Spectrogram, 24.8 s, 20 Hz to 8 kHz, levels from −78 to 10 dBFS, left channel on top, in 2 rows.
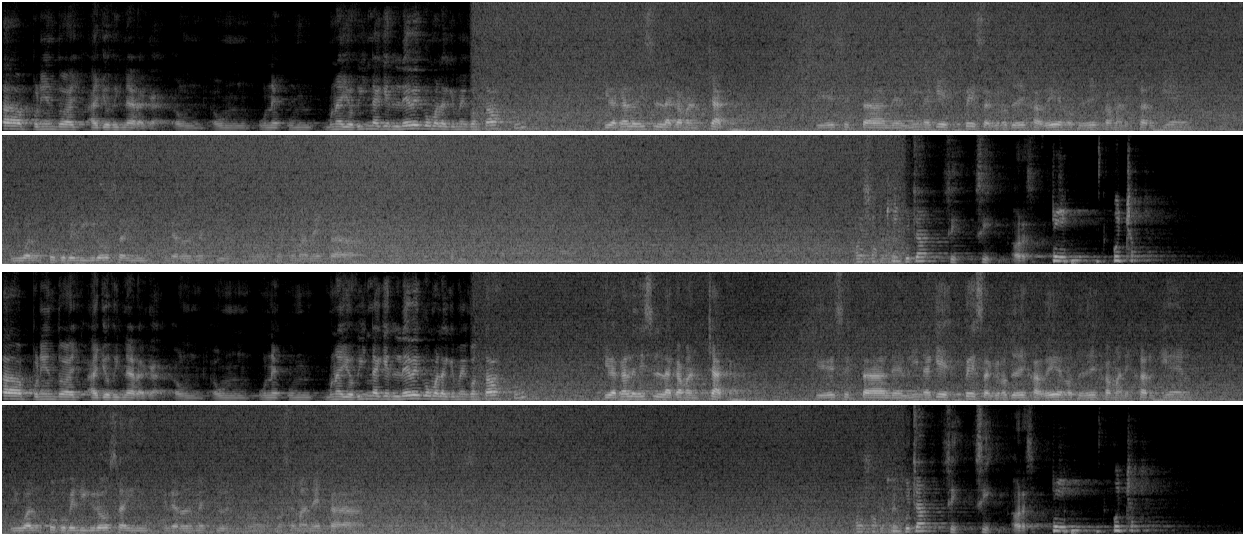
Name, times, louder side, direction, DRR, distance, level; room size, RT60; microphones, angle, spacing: voice 1, 0.0-5.3 6.0-7.4 8.1-11.9 12.5-17.1 21.5-22.7, right 2 dB, 20° right, 9 dB, 0.7 m, -28 dB
sound 1, 4.7-21.5, left 3 dB, 25° left, 1.3 m, -33 dB
voice 2, 20.6-21.4 22.9-23.1 23.5-23.7, left 1 dB, 45° left, 4 dB, 2.1 m, -30 dB
28.0 x 20.0 x 6.4 m, 1.5 s
head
